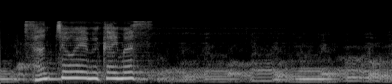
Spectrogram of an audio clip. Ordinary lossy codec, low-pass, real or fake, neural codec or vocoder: none; none; fake; codec, 16 kHz, 4 kbps, FunCodec, trained on LibriTTS, 50 frames a second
